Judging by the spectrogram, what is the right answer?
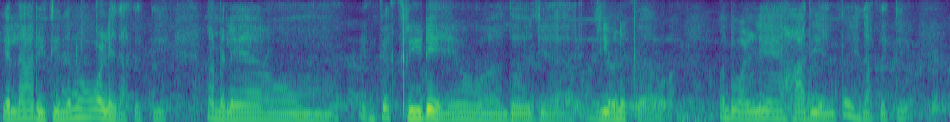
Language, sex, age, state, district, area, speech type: Kannada, female, 60+, Karnataka, Dharwad, rural, spontaneous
